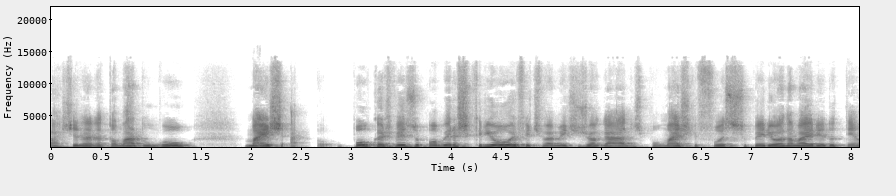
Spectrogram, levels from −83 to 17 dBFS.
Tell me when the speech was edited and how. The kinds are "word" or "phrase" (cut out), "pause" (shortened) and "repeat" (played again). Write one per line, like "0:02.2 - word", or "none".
none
